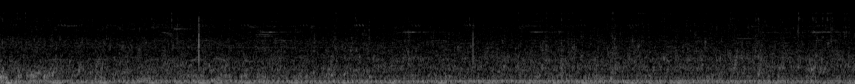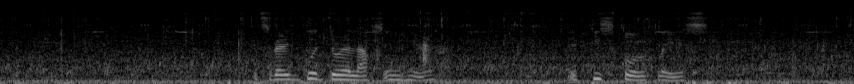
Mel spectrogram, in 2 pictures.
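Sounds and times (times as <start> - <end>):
low rumble: 0.0 - 8.6
flowing water: 0.0 - 17.0.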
